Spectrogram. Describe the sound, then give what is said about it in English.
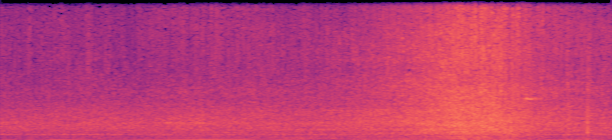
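Steady roar of traffic on a busy city road with a pedestrian crossing in Akihabara, with a low engine rumble underneath and one vehicle swelling louder as it passes toward the end. No one speaks. “Directly ahead of us, across a busy road, we're going to cross this road over the pedestrian crossing to our right, heading for Uniqlo on the corner.”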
